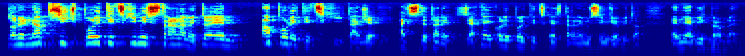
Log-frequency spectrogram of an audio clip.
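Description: A stand-up comedian hosts a live show in a theatre hall, chatting and teasing the audience. His medium-pitched, fairly bright voice has lively intonation and hardly any pauses, and the recording has a roomy live-hall sound.

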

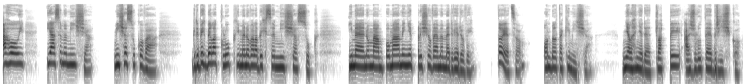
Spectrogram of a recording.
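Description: A woman reading a children's storybook aloud in the first person of a little girl, in a lively storytelling tone. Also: a little high, dry recording, clean studio sound. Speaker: audiobook reader.

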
